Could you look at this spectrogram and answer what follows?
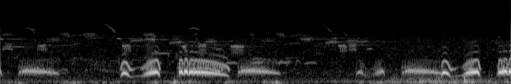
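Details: Spotted doves calling during decoy luring at spot 136: overlapping coo phrases of short notes and long mellow coos, possibly from more than one bird, with some low background noise.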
